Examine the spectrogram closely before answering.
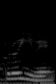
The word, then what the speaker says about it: prohíbe: Esto quiere decir que la palabra prohíbe, que es grave, porque se acentúa en la segunda sílaba de atrás para adelante, aunque termine en vocal,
